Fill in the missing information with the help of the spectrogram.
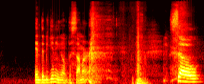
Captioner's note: laughing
